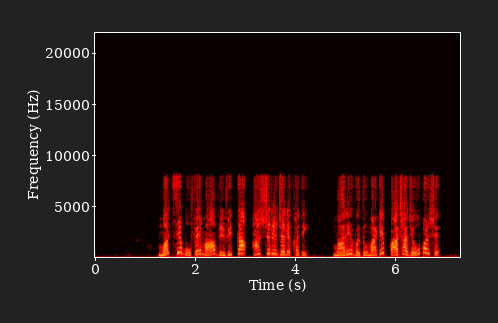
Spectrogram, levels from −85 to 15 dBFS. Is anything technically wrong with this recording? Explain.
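Yes. Throughout the speech there is a hard ceiling at 8.2 kHz, with nothing above it, and the remaining band carries two different kinds of coding damage heard together. This points to transcoding between lossy codecs, likely Vorbis at around 21 kbit/s followed by Opus at around 16 kbit/s. The second encoder spends its few bits re-encoding the first one's artefacts and adds its own. A spectrogram shows an abrupt empty region above 8.2 kHz and blotchy, patchy harmonics below it.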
